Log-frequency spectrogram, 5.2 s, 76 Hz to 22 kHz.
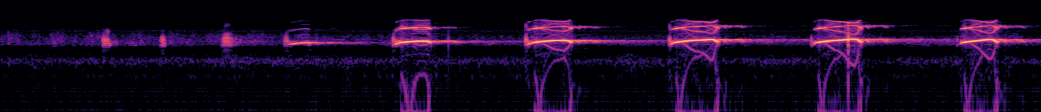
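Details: Osprey pair on a crane nest during incubation, April 28, 2024, the male bringing fish and sharing incubation duty: a few soft, short piping notes, then a loud run of sharp, high whistled chirps, each rising then falling, about one every 0.7 seconds.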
